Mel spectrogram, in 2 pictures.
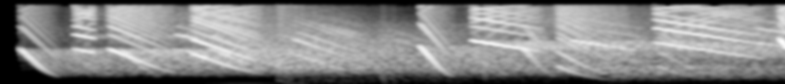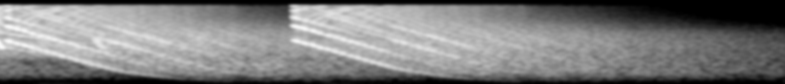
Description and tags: betaball lasers
volley of short laser bursts. Made for the sci-fi audio cartoon Switchboard Infinity
electronic, zaps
